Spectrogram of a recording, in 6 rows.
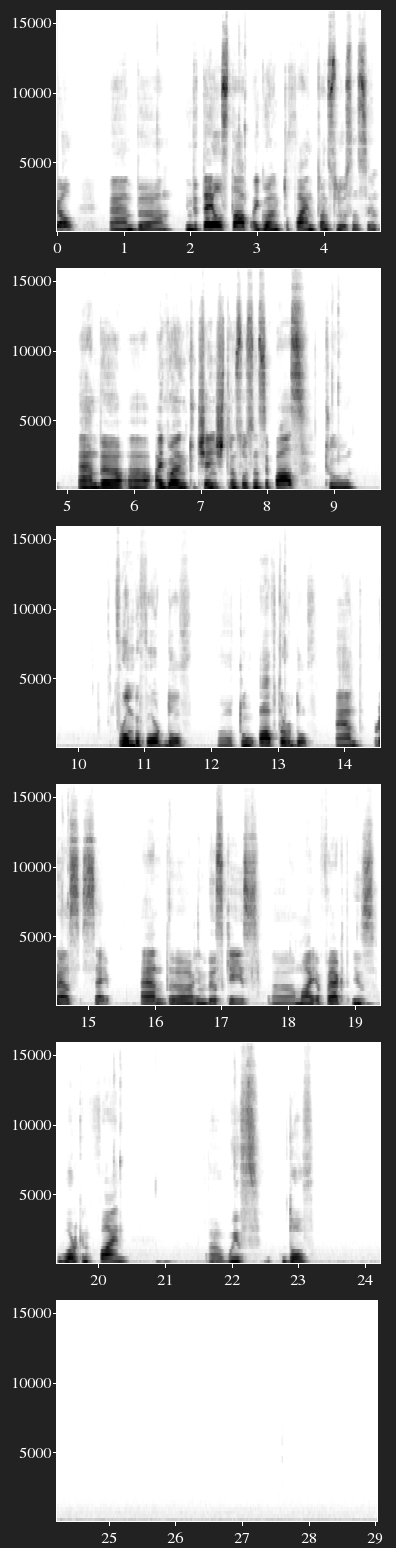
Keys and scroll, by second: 4.9 typing, 19.0 g, 20.8 typing.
